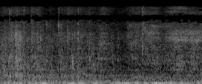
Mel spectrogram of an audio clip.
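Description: Plastic mailer bag rustling as it is handled and opened and a plastic-wrapped item is pulled out of it.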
